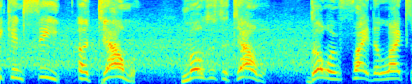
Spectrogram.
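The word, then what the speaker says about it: Itauma: No, it is a talma.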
